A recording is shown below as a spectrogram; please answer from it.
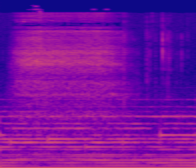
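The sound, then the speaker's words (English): A deep inhale through the nose, a long steady airy breath lasting over a second, heard above sustained calm musical tones that continue after the breath fades. “let's start by taking a deep inhale in through your nose”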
